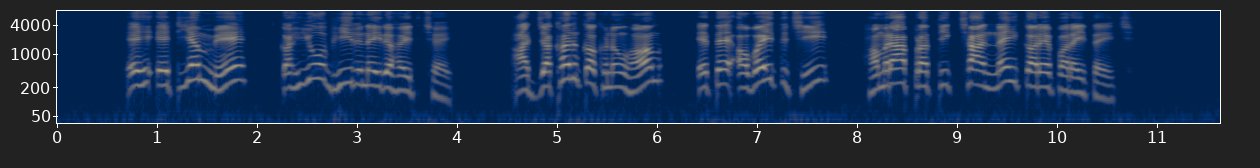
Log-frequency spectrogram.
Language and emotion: Maithili, surprised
